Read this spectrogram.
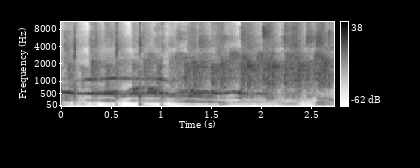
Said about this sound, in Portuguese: Senhoras e senhores, uma salva de palmas, auditório, para Marcos Mion, que está aqui com a gente hoje.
